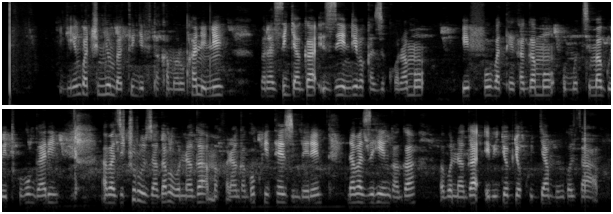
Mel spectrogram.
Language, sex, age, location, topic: Kinyarwanda, female, 50+, Musanze, agriculture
